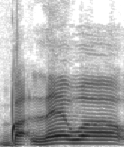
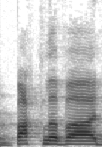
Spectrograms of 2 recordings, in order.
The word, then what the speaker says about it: baklava: Things like mamoul, which is stuffed shortbread cookies with either dates, pistachios, or walnuts, batlewa or baklava, depending on how you pronounce it, and sesame-based desserts like halewe, all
